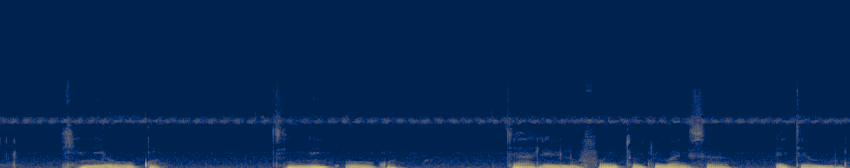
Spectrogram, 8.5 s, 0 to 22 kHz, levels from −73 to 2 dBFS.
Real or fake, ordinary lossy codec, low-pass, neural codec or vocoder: fake; AAC, 32 kbps; 19.8 kHz; vocoder, 44.1 kHz, 128 mel bands every 256 samples, BigVGAN v2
